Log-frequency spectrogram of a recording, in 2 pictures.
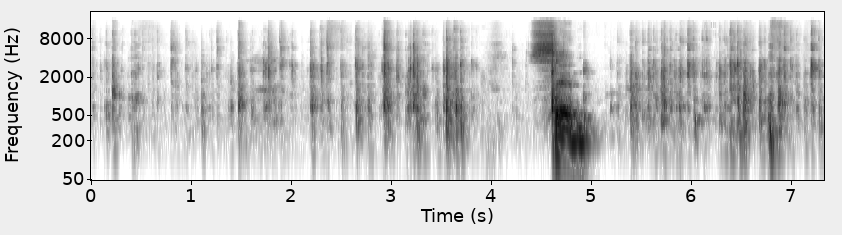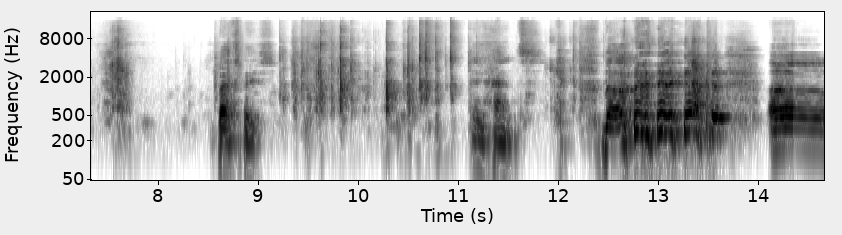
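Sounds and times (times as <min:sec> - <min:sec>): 
typing on a computer keyboard: 0:00.0 - 0:03.9, 0:04.6 - 0:12.6
speech: 0:04.4 - 0:05.1, 0:08.6 - 0:09.3, 0:11.1 - 0:14.6.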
